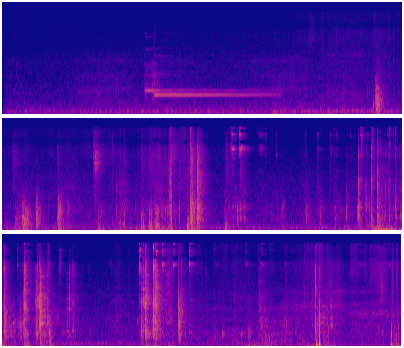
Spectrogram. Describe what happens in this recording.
I heard the bell ring, walked to the door, unlocked it and opened it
